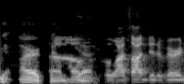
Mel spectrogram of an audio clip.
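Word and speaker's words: Ireton: say that, Will Ayrton, is that how you pronounce his name? Yeah, Ayrton, yeah.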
